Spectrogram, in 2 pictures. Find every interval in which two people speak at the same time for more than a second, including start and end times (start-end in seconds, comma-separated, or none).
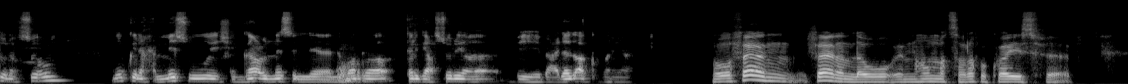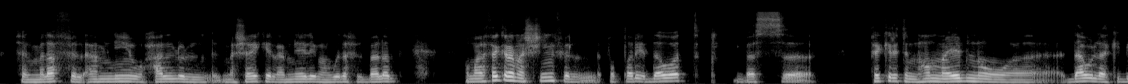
none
